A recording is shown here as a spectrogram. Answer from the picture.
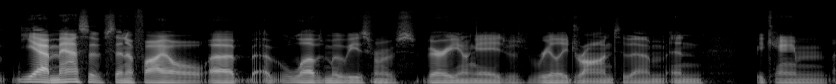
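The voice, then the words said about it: Whiny Midwestern American accent. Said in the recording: “you have the least Oklahoma accent of any Oklahoman I've ever met ... I have just kind of like a weird, whiny Midwestern accent.”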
